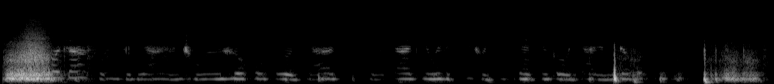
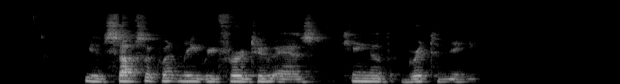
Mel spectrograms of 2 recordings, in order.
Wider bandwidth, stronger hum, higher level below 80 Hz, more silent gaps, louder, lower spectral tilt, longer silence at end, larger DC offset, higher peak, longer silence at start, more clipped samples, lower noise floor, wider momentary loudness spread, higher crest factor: second, 8.4 kHz vs 11.5 kHz; neither; about the same, -74 dBFS vs -72 dBFS; neither; about the same, -29 LUFS vs -31 LUFS; first, -8 dB/octave vs -5.5 dB/octave; second, 0.15 s vs 1.45 s; neither; first, -6 dBFS vs -10 dBFS; second, 0.05 s vs 0.85 s; neither; second, -67 dBFS vs -88 dBFS; first, 26 LU vs 14 LU; about the same, 26 dB vs 22 dB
